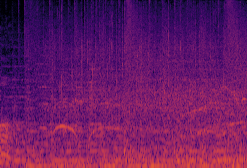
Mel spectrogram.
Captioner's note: cheers and applause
